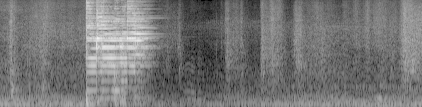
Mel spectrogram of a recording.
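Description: A sudden loud metallic clatter with ringing about a second in, lasting about half a second, from loose steel mower-blade hardware being handled, with fainter clinks afterwards.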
